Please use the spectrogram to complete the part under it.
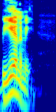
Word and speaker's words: Bieniemy: i looked it up on fucking Google and this is how they pronounce it. Bieniemy.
